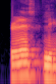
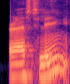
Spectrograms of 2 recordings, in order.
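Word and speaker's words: wrestling: যে রেস্টলিং বলি না, রেস্টলিং, এখানে ডব্লিউ বাদ, কারণ ডব্লিউ আর প্রথমে থাকলে কি ডব্লিউ উচ্চারিত হবে না, ঠিক আছে? রেস্টলিং, মনে রাখবে, শব্দের প্রথমে ডব্লিউ থাকলে ডব্লিউ উচ্চারণ হবে না, ঠিক আছে?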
